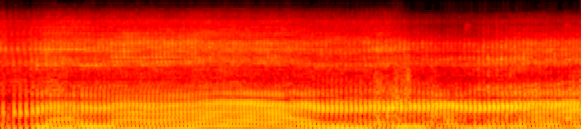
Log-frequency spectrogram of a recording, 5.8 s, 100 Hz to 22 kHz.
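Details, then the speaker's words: 2022 KTM 450 SXF after transmission repair (5th gear had failed), road test ride through all five gears: single cylinder pulling with steady, even thump, no clunks, grinding or missed shifts; all five gears feel good. "well that is pretty much it she is up and running all five gears feel good"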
